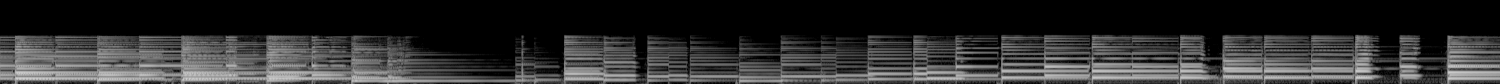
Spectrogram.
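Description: At 3.88 s the music lurches forward with no pause at all: roughly 0.7 s of the passage simply never plays, and the material on either side of the gap butts straight together. This is a skip ahead. A chunk of audio was discarded in transit or by the overfull jitter buffer while later audio was already queued, so playback resumed from the newer audio without filling the hole. Because nothing was inserted, the seam sounds like an abrupt edit rather than a dropout.

From 5.91 to 6.36 s the music briefly rushes, running about 9% fast while keeping its pitch, so the tempo audibly tightens and then settles back. This is a jitter buffer speed-up. With more audio stored than the buffer's target, the receiver trimmed tiny pitch-period-length slivers in quick succession, removing around 50 ms in total to bring the delay down. Throughout, the band-limited sound with nothing above 4 kHz reflects the narrowband G.711 A-law call codec.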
